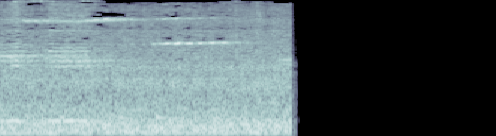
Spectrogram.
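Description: Roadside traffic noise with a faint voice in it, cutting off abruptly to silence about one and a half seconds in.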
